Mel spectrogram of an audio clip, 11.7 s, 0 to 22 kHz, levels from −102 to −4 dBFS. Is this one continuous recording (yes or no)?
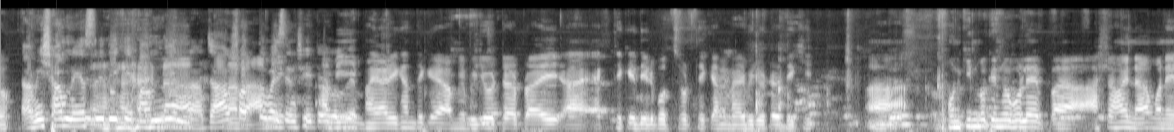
yes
